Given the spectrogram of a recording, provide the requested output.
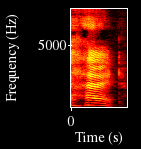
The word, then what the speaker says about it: hate: अब मान लीजिए लिख रहे हैं इसमें HATE, तो यही ए जो है बन गया हमारा ए के रूप में उच्चारण हुआ हेट।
